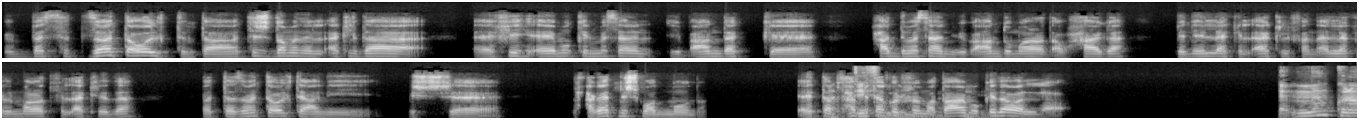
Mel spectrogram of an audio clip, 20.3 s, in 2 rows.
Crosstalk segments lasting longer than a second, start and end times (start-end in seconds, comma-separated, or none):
16.3-17.8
